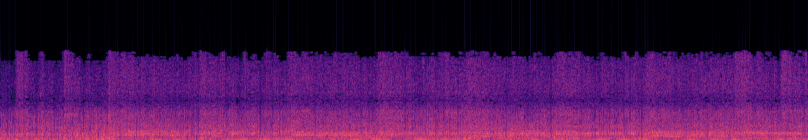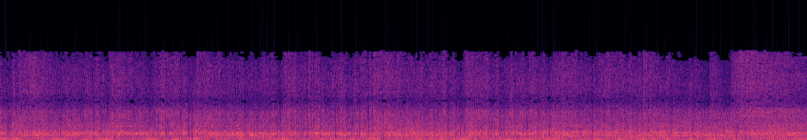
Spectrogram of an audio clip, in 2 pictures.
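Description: A live heavy rock band playing loudly and continuously: distorted electric guitars, bass and a drum kit, heard from within the audience.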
